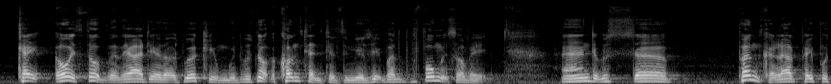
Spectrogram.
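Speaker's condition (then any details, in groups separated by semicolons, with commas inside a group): Deafness; cannot hear own voice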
